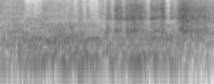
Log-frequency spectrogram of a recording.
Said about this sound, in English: Just outside of Benton City, Washington, Kevin Judkins slides open the door on one of his massive, bitterly cold greenhouses.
